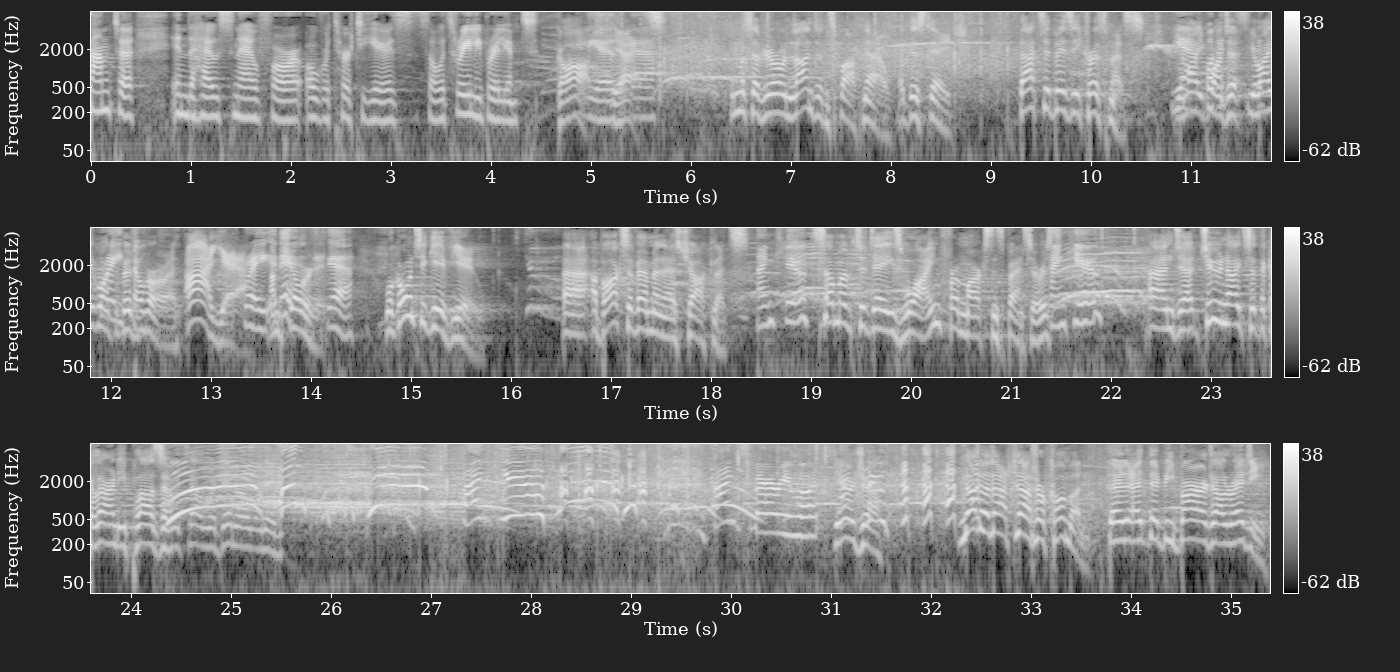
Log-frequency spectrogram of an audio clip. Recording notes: LIVE from Stella Cinema in Rathmines.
